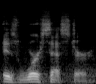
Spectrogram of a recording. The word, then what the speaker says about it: Worcestershire: in my first analysis I said lie Chester it's never the case for UK names whenever there's like like Worcestershire is worse Esther or you know Worcester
